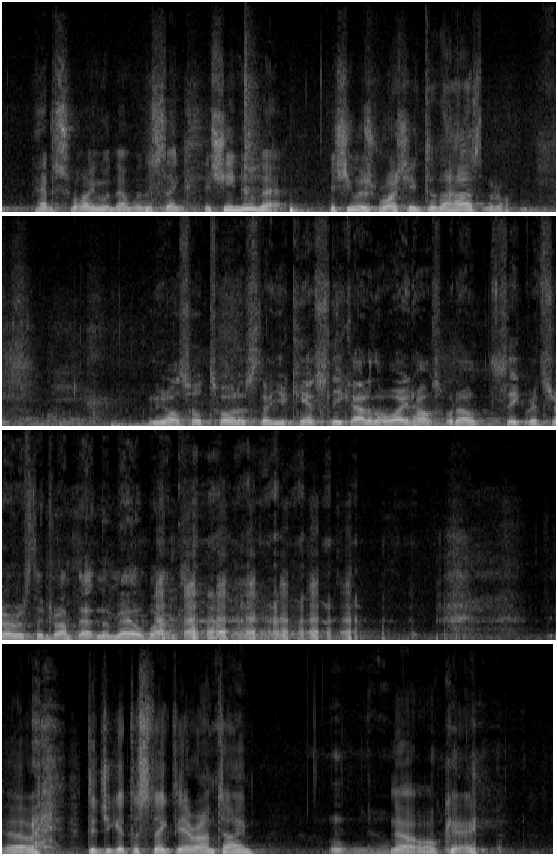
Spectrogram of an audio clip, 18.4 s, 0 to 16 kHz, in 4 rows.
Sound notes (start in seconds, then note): 5.0 faint laughter; 11.0 laughing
